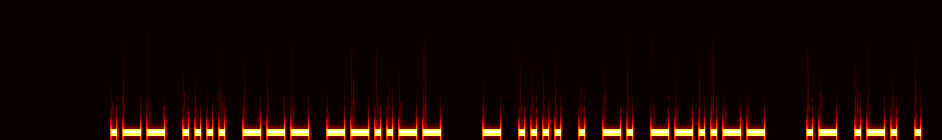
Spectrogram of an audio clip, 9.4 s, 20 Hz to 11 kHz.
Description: Morse code, heard as a keyed tone, about 19 wpm, 700 Hz. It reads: WHO, THEN, ARE
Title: Sentences from Top 100 Words 20wpm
